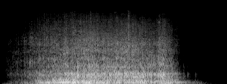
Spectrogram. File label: industrial bucket plastic slide hard ground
